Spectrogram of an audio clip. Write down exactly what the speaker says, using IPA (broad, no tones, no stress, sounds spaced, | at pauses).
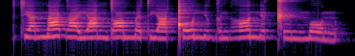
tʲ a n a ɡ a j a nʲ dˤ u m ɛ t j a ǃ o nʲ u ɡ ø n ɦ ʌ nʲ ʌ ǁ y n m o n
